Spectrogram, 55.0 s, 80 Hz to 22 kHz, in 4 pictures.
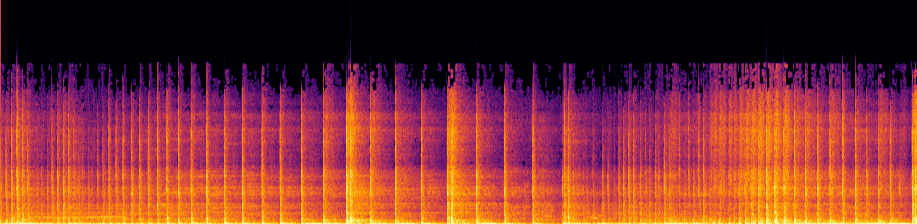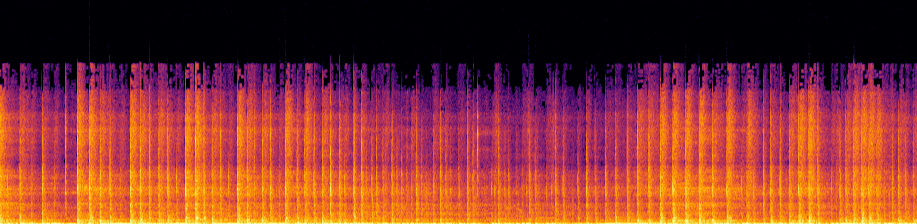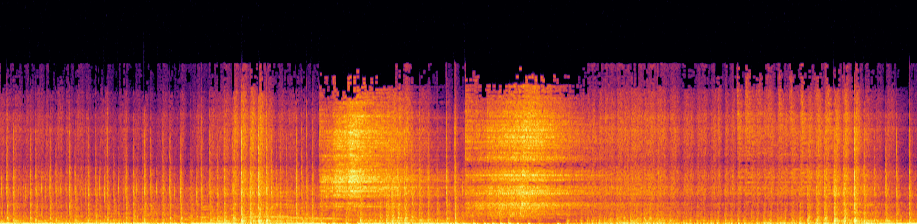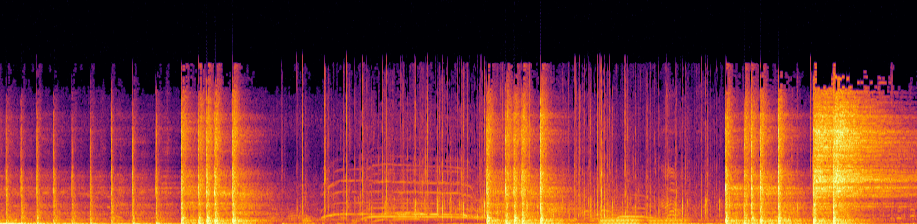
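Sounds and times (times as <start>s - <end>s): drum kit solo: 0.0s - 45.1s, 47.9s - 55.0s
cymbal wash: 32.4s - 38.2s.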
